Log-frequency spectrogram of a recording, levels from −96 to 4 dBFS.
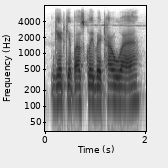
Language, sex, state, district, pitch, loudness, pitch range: Hindi, male, Jharkhand, Deoghar, 120 Hz, -13 LUFS, 120-125 Hz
